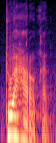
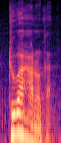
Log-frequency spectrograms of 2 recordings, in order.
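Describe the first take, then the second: Both takes have the same delivery.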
